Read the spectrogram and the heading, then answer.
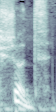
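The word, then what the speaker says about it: Schott: Jouer et gagner sur RMC avec Shot, la marque iconique new-yorkaise depuis 1913. Oui, Shot. Et pas Scott, ça fait des années qu'on prononce mal la marque.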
